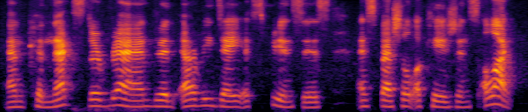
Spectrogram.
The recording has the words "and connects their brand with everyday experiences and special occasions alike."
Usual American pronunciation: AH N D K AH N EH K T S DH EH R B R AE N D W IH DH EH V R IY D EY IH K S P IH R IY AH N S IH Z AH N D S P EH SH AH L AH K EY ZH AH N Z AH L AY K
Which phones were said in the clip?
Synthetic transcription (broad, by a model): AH N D K AH N EH K T S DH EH R B R AE N D W IH DH EH V R IY D EY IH K S P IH R IY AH N S IH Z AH N S P EH SH L AH K EY ZH AH N Z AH L AY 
